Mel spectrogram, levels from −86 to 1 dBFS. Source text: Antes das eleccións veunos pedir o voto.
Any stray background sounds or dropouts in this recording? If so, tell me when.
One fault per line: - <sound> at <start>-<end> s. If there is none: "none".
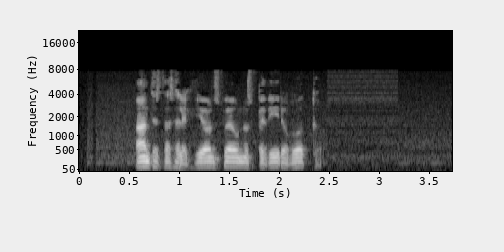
none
